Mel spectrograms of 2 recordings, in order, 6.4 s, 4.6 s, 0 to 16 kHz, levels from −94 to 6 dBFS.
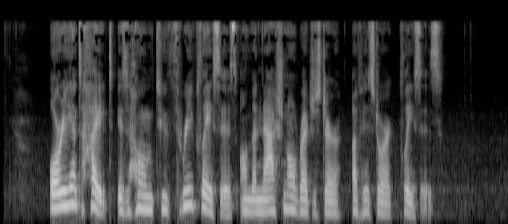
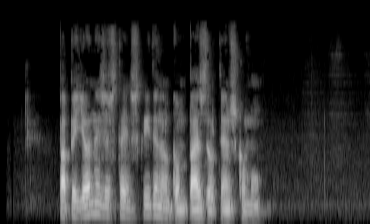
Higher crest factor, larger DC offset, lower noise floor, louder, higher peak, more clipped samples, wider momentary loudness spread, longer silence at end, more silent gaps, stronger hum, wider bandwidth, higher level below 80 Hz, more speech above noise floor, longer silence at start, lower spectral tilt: about the same, 20 dB vs 22 dB; neither; about the same, -68 dBFS vs -65 dBFS; about the same, -24 LUFS vs -24 LUFS; about the same, -4 dBFS vs -2 dBFS; neither; about the same, 10 LU vs 11 LU; second, 0.85 s vs 1.4 s; neither; neither; about the same, 12 kHz vs 11 kHz; second, -66 dBFS vs -58 dBFS; about the same, 44 dB vs 42 dB; second, 0.6 s vs 0.75 s; second, -4.5 dB/octave vs -6 dB/octave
